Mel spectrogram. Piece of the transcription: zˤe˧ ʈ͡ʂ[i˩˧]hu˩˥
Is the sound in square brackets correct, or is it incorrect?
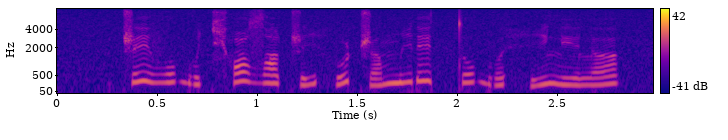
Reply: correct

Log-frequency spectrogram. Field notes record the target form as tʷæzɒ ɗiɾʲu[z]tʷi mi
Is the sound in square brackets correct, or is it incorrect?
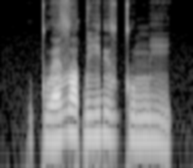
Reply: correct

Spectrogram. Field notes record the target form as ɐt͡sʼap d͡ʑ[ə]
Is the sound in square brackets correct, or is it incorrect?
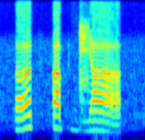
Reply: incorrect: a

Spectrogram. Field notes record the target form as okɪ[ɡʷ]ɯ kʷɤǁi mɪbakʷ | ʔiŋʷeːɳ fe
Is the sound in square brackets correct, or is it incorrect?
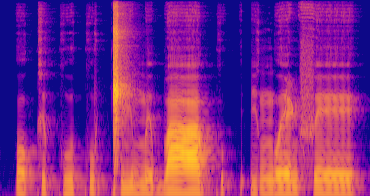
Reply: incorrect: kʷ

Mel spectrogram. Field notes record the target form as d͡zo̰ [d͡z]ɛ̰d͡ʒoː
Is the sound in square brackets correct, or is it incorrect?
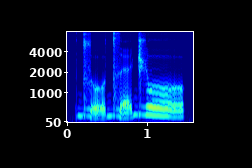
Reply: correct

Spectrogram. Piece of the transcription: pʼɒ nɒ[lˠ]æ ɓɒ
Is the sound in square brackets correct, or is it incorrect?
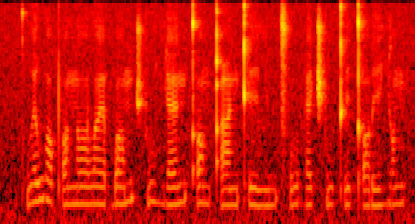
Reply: correct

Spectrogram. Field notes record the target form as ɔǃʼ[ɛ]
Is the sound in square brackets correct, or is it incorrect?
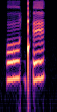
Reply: correct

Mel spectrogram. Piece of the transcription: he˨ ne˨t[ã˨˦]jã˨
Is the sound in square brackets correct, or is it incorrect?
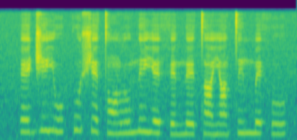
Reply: incorrect: ã˨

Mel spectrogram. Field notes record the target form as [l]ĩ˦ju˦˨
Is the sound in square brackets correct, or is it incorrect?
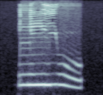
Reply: correct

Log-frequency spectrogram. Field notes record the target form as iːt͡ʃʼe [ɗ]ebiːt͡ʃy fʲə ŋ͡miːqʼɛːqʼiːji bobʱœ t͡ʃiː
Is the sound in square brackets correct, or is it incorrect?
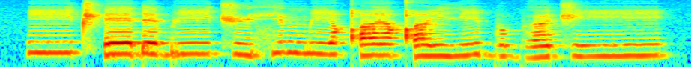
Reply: correct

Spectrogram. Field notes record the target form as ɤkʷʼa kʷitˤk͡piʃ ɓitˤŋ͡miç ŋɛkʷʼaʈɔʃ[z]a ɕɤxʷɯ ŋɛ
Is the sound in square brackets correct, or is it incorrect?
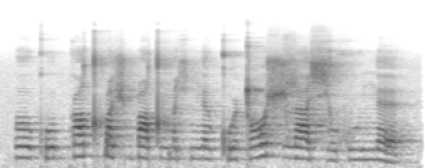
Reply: incorrect: ɮ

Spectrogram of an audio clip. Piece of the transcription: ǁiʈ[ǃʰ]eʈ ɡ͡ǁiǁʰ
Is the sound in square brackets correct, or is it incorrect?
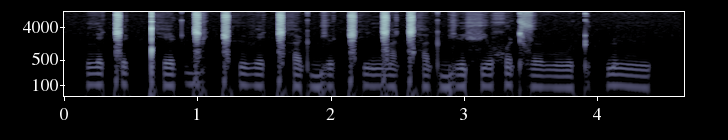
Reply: correct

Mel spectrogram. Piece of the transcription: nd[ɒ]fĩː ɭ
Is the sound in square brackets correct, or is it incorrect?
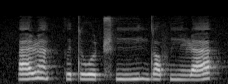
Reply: correct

